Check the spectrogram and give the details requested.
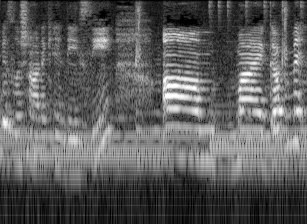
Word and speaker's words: Candacy: name is leshawna and can they see is pronounced as candy see and non Candice because a lot of people see and they pronounce it as Candice but it's candy see my parents a very extra the sixth one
